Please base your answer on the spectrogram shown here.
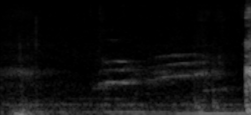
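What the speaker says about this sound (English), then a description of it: "you can hear my cats crying" Pet cats cry indoors with a faint, drawn-out meow rising and falling, a quiet wavering call followed by a sharper brief sound at the end.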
